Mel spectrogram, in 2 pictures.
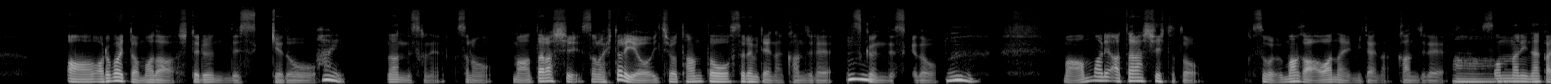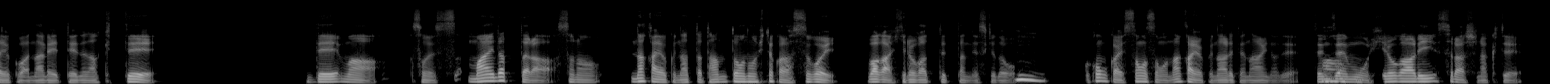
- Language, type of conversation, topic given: Japanese, advice, 新しい環境で友達ができず、孤独を感じるのはどうすればよいですか？
- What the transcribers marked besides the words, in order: teeth sucking; other background noise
